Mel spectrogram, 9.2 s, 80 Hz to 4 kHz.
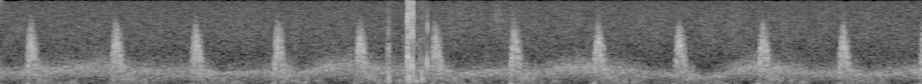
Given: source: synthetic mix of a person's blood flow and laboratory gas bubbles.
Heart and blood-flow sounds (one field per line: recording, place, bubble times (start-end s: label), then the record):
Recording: Doppler ultrasound of blood flow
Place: subclavian vein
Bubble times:
3.85-3.92 s: bubbles
4.03-4.31 s: bubbles
From the record:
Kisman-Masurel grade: 212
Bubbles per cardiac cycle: several, 3 to 8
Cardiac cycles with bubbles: 1 to 10%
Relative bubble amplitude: moderate (0.250 to 0.450)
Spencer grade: 1 (occasional bubble signal discernible with the cardiac motion signal, with majority of cardiac periods free of bubbles)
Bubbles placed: anywhere in the cardiac cycle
